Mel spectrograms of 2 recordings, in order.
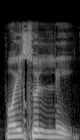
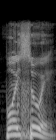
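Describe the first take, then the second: First: The double L is pronounced clearly. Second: The double L is left silent. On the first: The speaker calls it wrong. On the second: The speaker calls it right.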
